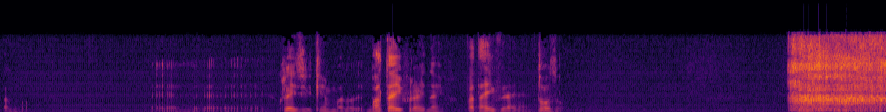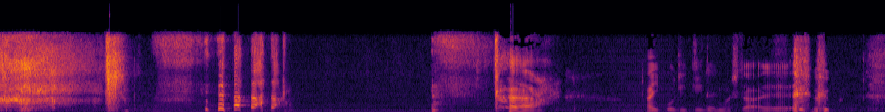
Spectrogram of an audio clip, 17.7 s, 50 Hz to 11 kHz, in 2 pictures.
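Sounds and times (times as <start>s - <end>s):
speech: 0.0s - 0.3s, 1.6s - 5.8s, 14.0s - 14.4s, 15.3s - 17.3s
person blowing nose in a loud honk: 7.9s - 10.9s
short bursts of laughter: 10.7s - 11.8s, 16.8s - 17.2s.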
